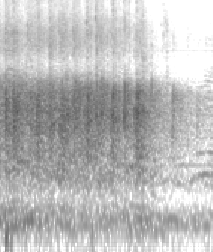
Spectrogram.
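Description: Dense, sustained audience applause given as a louder round for the King of Kings, Lord of Lords, with many hands clapping in a steady crackling wash, holding strong for about two seconds before tapering off toward the end. No speech over it.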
